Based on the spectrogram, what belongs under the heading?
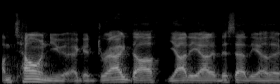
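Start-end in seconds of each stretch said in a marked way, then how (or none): none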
